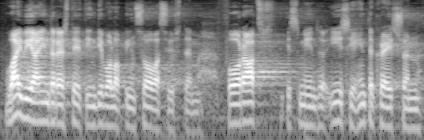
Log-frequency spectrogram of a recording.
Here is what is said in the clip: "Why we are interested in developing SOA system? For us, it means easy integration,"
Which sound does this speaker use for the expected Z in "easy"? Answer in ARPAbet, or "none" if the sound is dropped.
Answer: S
